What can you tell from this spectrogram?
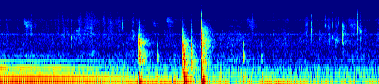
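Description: Metal hand tools set down on a wooden workbench, three sharp knocks a little under three to four seconds in, with soft rubbing of a cloth shop rag wiping the tools.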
